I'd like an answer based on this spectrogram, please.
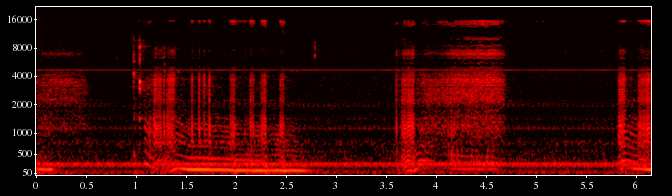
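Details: Sleeping house cat Ponyo snoring: two long, low rumbling breaths, the first drawn out and slowly falling, over a constant background hum in a quiet room.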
